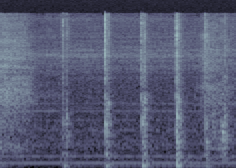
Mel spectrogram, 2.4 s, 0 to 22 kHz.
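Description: Four short knocks, about 0.4 s apart, as a large 3D-printed speaker enclosure is pushed and rocked on the printer's build plate to break it free, over a steady low electrical hum.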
